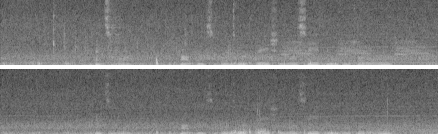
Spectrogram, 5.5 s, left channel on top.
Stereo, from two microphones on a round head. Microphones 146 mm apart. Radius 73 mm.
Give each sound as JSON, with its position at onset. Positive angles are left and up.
{"t": 1.2, "sound": "a man speaking", "side_deg": 70}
